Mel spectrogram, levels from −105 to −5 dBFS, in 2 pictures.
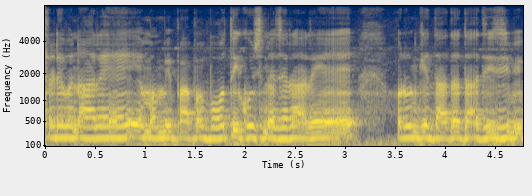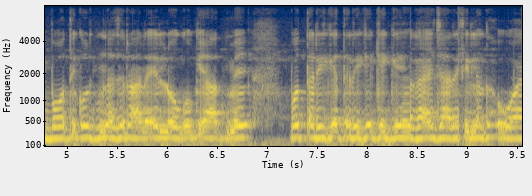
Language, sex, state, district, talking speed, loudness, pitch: Hindi, female, Rajasthan, Jaipur, 255 wpm, -13 LUFS, 195 Hz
